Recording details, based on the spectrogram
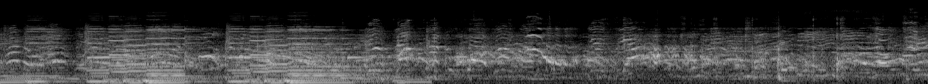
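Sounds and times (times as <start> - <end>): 
children playing and climbing on a sculpture, chattering and shouting: 0.0 - 9.2.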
